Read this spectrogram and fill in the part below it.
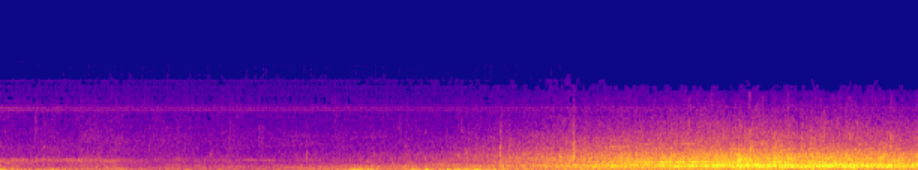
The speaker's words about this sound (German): Die Gläubigen auf dem Platz danken mit einem großen Applaus.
